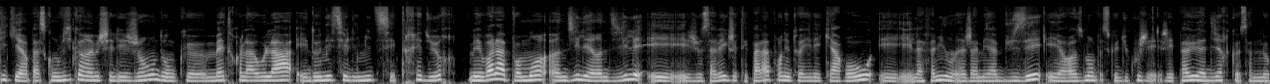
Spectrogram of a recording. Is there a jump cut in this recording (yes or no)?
no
